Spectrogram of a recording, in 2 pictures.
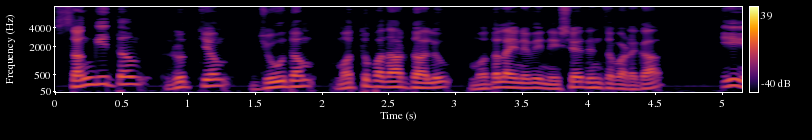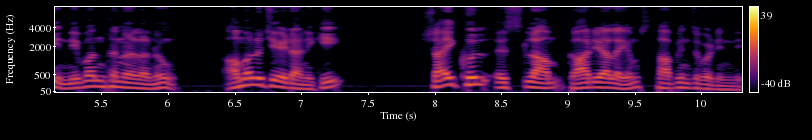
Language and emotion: Telugu, neutral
